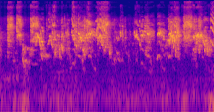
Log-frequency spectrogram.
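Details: Budgerigar breeding pair chattering indoors: continuous high, buzzy warbles and squeaky chirps in quick overlapping bursts, with only brief gaps.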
